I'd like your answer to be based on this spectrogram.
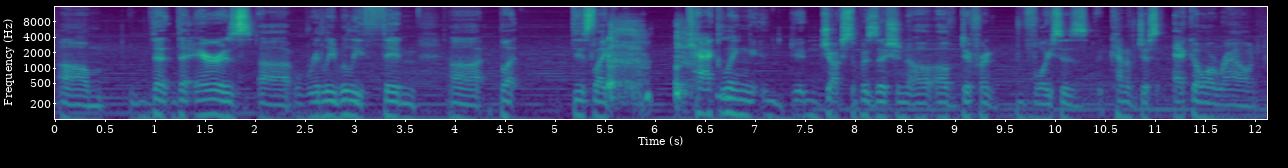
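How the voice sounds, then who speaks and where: A man narrating as game master in a tabletop game, relaxed with many filler words. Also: fairly low pitch, slow, music in the background. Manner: relaxed, full of ums and uhs.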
